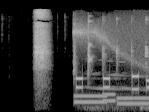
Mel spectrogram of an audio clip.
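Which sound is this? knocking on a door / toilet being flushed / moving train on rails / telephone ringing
telephone ringing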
